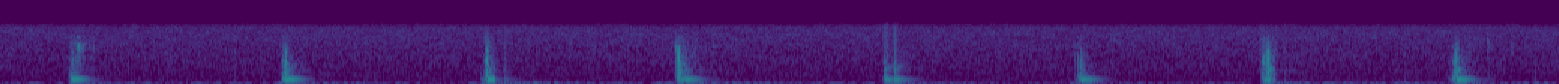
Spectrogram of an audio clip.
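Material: Wood.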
